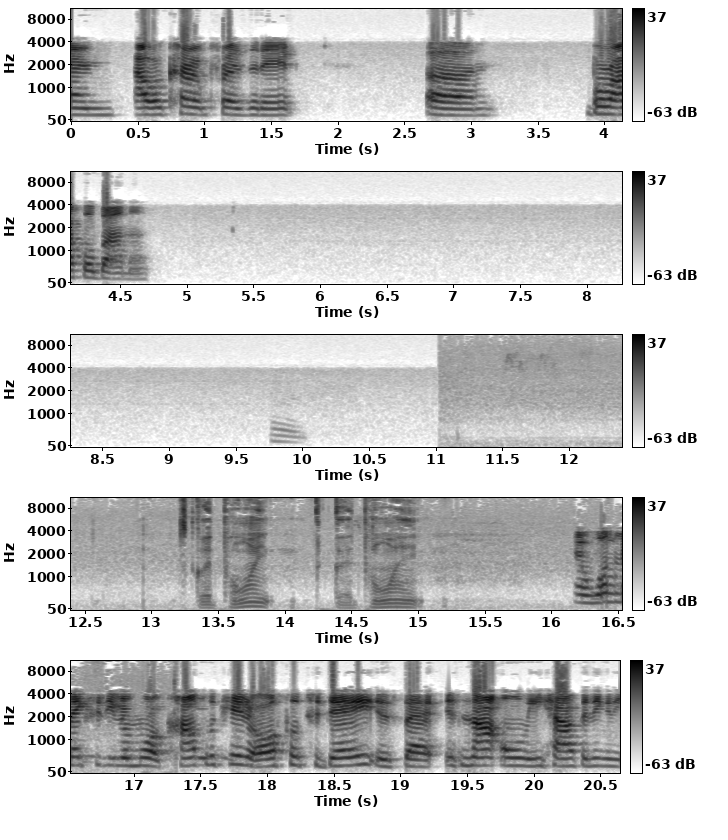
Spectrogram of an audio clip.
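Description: A woman speaks calmly, with pauses.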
